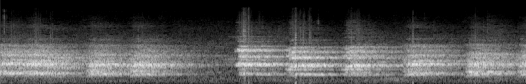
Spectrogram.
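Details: Repeated harmonic dog barks, a steady string of short loud bursts roughly every half second after a brief lull, with faint sharp taps in the background.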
